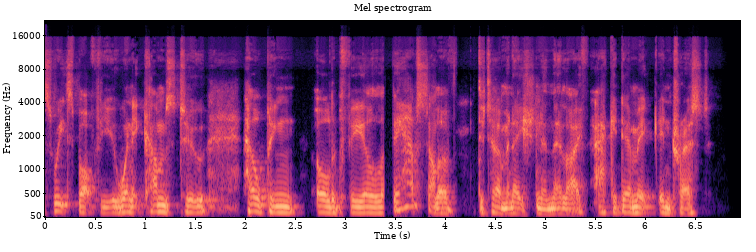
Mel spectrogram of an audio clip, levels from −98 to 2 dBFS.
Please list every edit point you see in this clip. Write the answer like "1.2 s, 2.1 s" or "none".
2.9 s, 3.4 s, 3.9 s, 5.4 s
